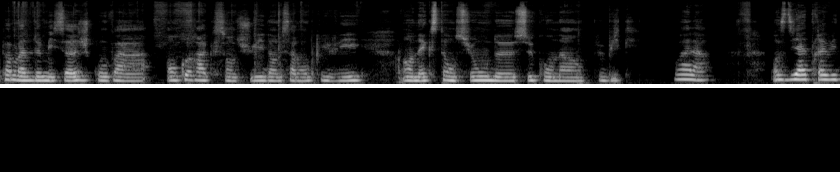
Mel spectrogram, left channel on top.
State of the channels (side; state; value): right; silent; digital silence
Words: pas mal de messages qu'on va encore accentuer dans le salon privé en extension de ceux qu'on a en public. Voilà. On se dit à très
